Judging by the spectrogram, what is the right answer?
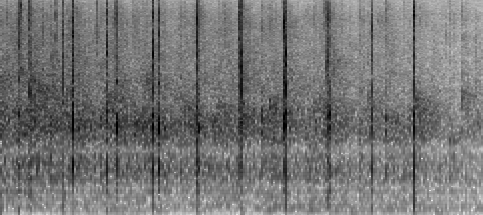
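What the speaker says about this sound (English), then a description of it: "We're out of time, but a huge round of applause." Audience applause at a startup pitch competition finals, a moderate round of clapping with distinct individual claps standing out, fairly close, with no talk over it.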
